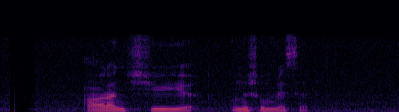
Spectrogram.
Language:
Sinhala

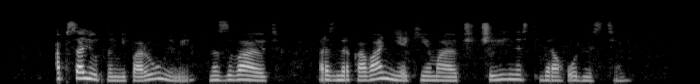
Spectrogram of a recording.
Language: Belarusian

